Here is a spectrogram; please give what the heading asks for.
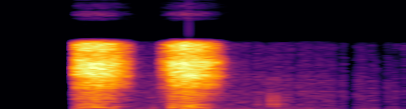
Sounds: Sniff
